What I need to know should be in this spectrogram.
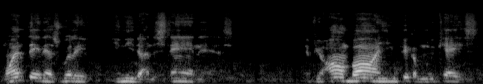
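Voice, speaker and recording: Man defense lawyer guest, animated and repetitive, faint room hum behind. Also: medium pitch, fairly quick. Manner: animated, repeats words while explaining. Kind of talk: casual podcast chat.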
